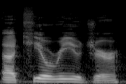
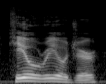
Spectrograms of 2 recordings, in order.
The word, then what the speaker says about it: Kyoryuger: Yeah, or I know I'm going to butcher the name, so please help me correct it. Kyoryuger. Kyoryuger. Kyoryuger. Yes. Kyoryuger.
